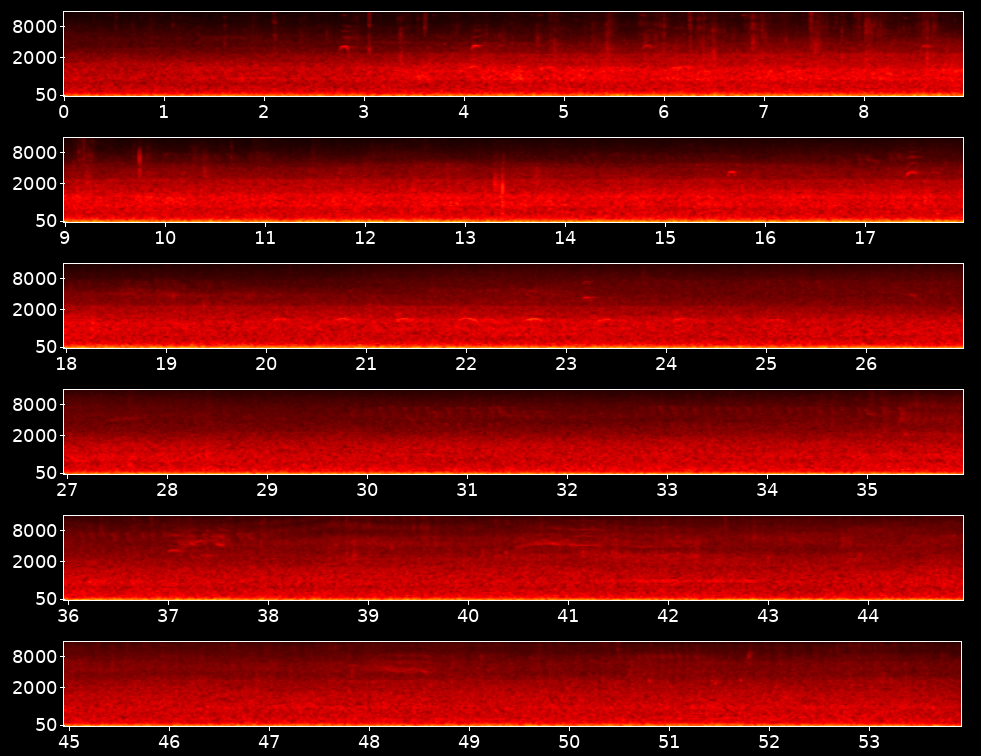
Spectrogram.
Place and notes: kyu shiba-rikyu gardens, tokyo - helicopter
Tokyo, Japan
